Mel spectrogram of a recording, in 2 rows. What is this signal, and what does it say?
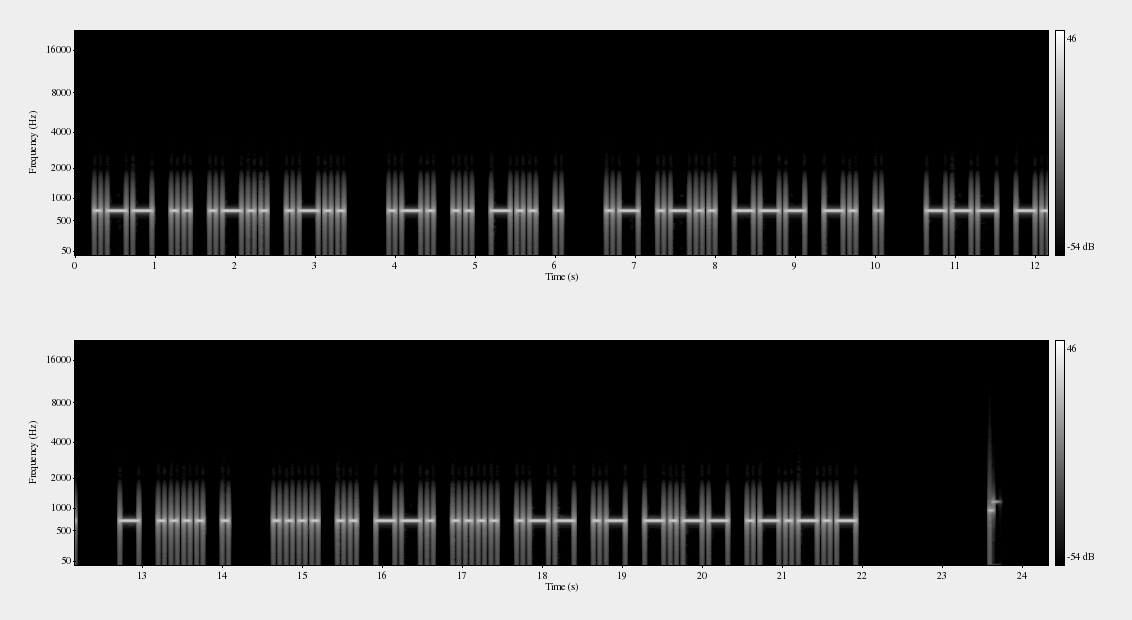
Morse code, heard as a keyed tone, about 15 wpm, 700 Hz. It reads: WILL RIDE ALONE ON THE HIGHWAY.
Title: Sentences from Top 1400 Words 15wpm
